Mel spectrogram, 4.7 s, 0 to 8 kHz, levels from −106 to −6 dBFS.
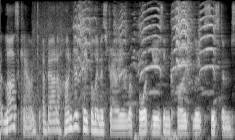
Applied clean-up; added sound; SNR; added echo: classical method WPE with log-MMSE.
